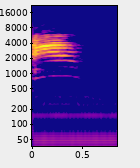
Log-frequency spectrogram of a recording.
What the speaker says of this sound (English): With your cat?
